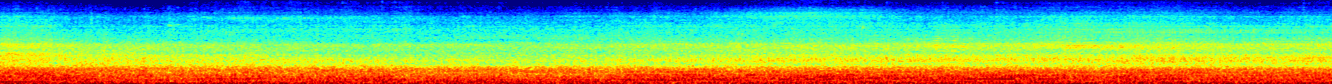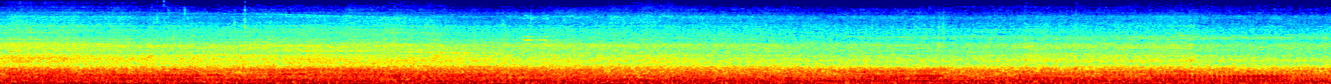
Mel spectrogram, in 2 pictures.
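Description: An engine hums steadily as a vehicle drives along.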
